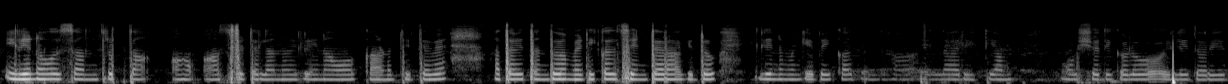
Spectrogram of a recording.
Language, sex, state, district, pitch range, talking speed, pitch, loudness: Kannada, female, Karnataka, Dharwad, 225-240 Hz, 100 wpm, 230 Hz, -27 LUFS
